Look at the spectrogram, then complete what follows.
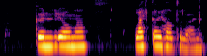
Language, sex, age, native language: Icelandic, male, 11, Icelandic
